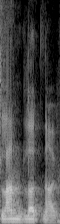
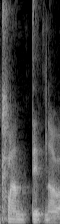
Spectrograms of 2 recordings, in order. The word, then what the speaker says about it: Llandudno: We did a gig in, I can't say it, it's Llandudno. That's not how you say it. It's like Llandudno, I think you say it.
